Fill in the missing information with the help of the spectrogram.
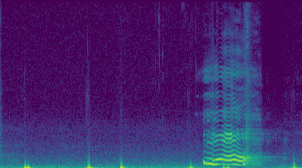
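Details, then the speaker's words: Heartbeat heard through a stethoscope in a children's science museum demo: soft, low thumps in rough pairs, with a brief whistling tone near the end. "and you know how else we can hear that is with a stethoscope whoa let's listen to your heartbeat"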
